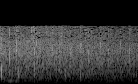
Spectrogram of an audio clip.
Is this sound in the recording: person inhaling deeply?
no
